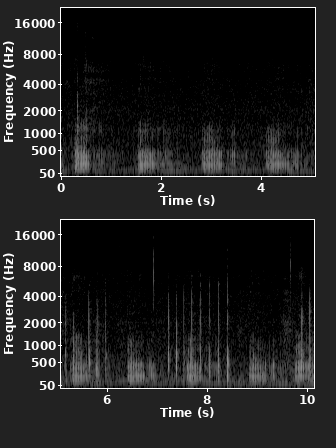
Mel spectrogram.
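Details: Wiske, a female cat, purring while her owner tries to kiss her cheek; soft rhythmic rumbling pulses about every one and a half seconds, with faint clicks and small rustling noises close by.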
